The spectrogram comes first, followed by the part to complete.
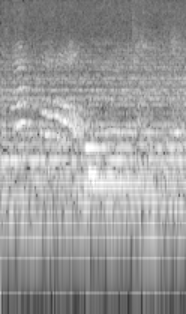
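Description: Slow live worship-band music: long held chords, with a voice gliding through drawn-out notes over them.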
